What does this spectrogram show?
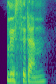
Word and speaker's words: lucidum: So I'm sorry how do you pronounce is it lucidum? Lucidumm.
